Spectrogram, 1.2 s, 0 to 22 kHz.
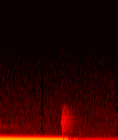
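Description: A single plucked guitar note on the 6th fret of the G string rings clearly and sustains, then is cut short by a soft muted touch, leaving a faint lingering tone.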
